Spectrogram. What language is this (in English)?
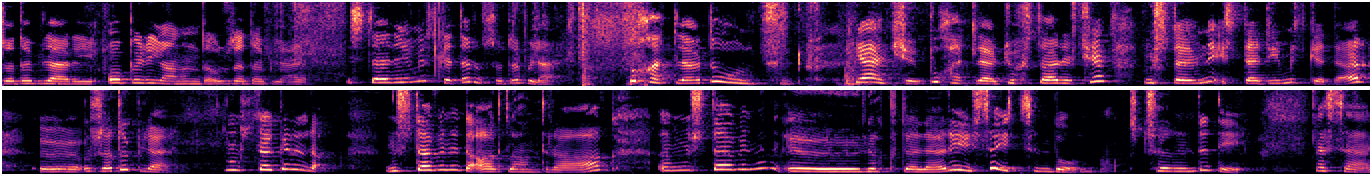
Turkish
